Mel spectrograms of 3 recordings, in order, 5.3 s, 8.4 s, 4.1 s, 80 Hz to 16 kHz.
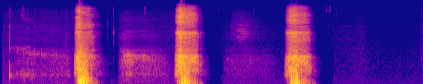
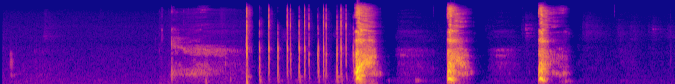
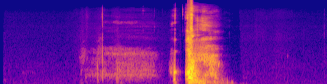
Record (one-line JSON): {"exhalation_length": "5.3 s", "exhalation_amplitude": 32768, "exhalation_signal_mean_std_ratio": 0.25, "three_cough_length": "8.4 s", "three_cough_amplitude": 32716, "three_cough_signal_mean_std_ratio": 0.18, "cough_length": "4.1 s", "cough_amplitude": 32768, "cough_signal_mean_std_ratio": 0.2, "survey_phase": "beta (2021-08-13 to 2022-03-07)", "age": "18-44", "gender": "Female", "wearing_mask": "No", "symptom_none": true, "symptom_onset": "12 days", "smoker_status": "Never smoked", "respiratory_condition_asthma": false, "respiratory_condition_other": false, "recruitment_source": "REACT", "submission_delay": "2 days", "covid_test_result": "Negative", "covid_test_method": "RT-qPCR"}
